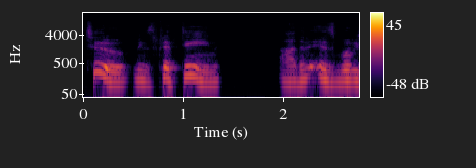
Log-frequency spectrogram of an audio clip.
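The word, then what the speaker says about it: ט״ו: So every month you can see now, the 15th of Shvat, Tu B'Shvat, in Hebrew, Tes Vav, the letters Tes Vav, which can be pronounced two, means 15, is where we celebrate the birthday of the trees.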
